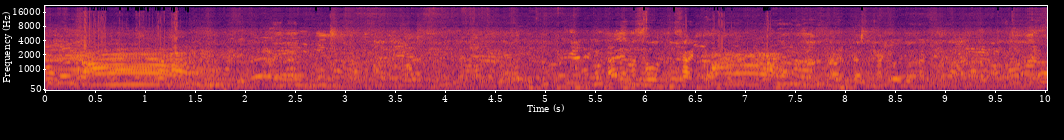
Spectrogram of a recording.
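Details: Large bulls at a Bangladesh cattle market before Qurbani, a Munshiganj farmer buying; two drawn-out harmonic moos, one at the start and another around seven seconds, beneath constant talking of a crowd.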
